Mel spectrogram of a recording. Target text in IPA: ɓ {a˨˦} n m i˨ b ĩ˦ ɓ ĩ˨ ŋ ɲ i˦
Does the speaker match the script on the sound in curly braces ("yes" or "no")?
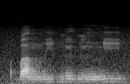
no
